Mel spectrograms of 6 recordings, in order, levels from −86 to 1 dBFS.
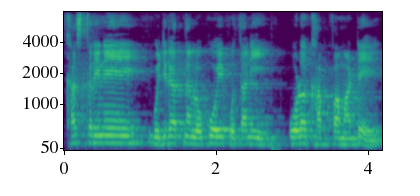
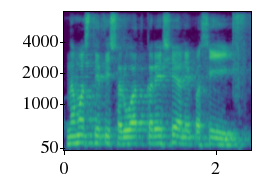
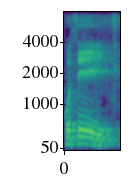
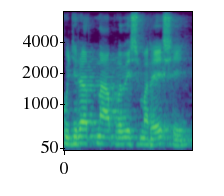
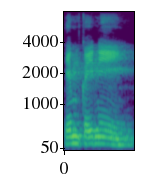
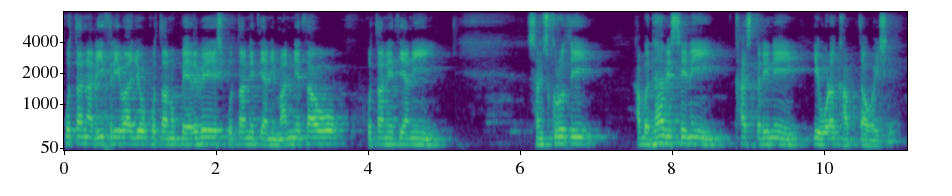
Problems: constant background noise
